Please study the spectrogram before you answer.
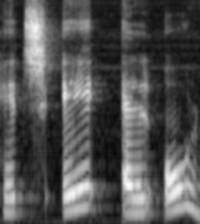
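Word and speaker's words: HaLow: hello as we say hello it is hello h a l o w and it is pronounced as halo h e y l o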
